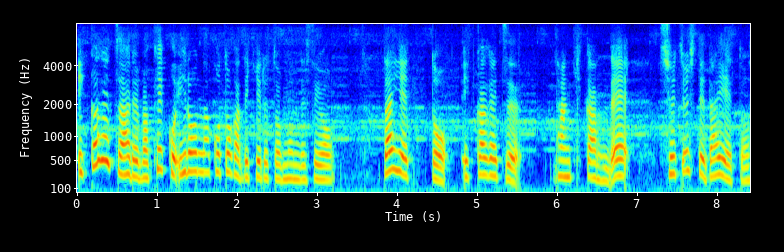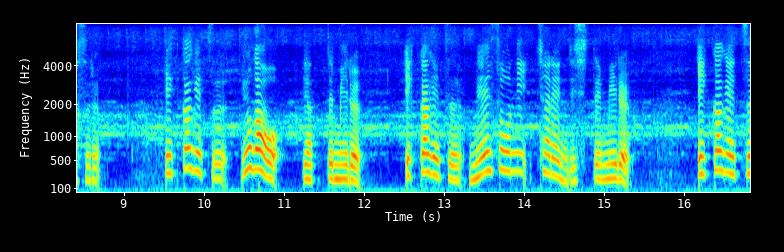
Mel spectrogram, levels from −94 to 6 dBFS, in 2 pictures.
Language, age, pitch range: Japanese, 30-49, 230-300 Hz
